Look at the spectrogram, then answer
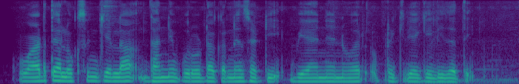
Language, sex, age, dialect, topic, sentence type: Marathi, male, 25-30, Standard Marathi, agriculture, statement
